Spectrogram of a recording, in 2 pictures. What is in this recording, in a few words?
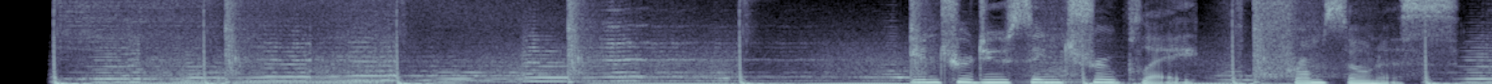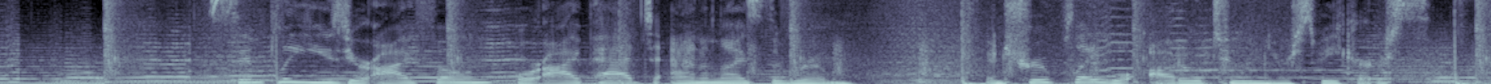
COMMERCIAL; Sonos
